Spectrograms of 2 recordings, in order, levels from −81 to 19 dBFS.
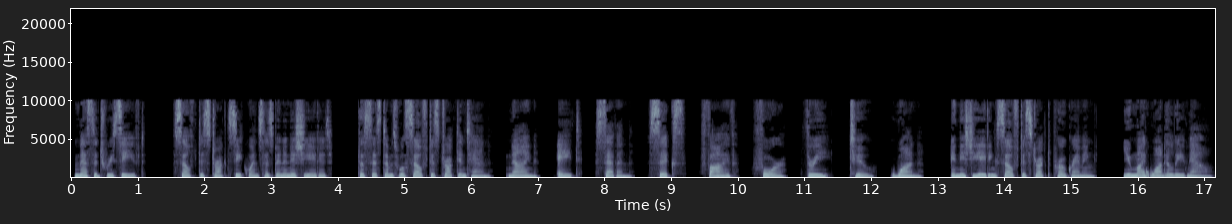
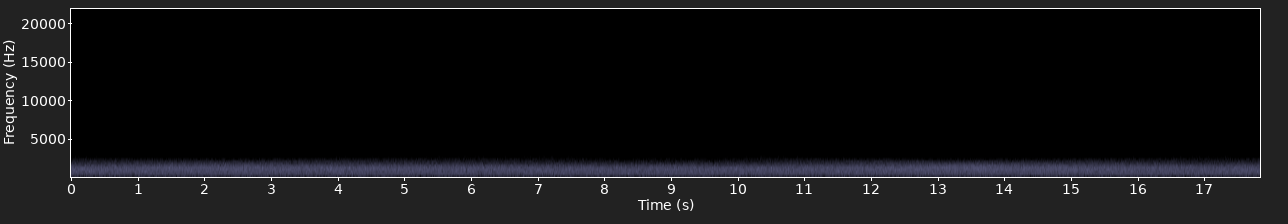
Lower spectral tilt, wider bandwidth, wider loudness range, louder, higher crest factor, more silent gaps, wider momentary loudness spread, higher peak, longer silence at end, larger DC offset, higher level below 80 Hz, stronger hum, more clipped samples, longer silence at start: first, -5 dB/octave vs 9 dB/octave; first, 10.5 kHz vs 3.6 kHz; about the same, 2 LU vs 2 LU; first, -24 LUFS vs -48 LUFS; about the same, 16 dB vs 14 dB; first, 1.15-1.51 s, 3.95-4.30 s, 12.80-13.18 s, 15.40-15.78 s vs none; first, 10 LU vs 2 LU; first, -8 dBFS vs -36 dBFS; about the same, 0.05 s vs 0 s; neither; first, -60 dBFS vs under -90 dBFS; neither; neither; about the same, 0.05 s vs 0 s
